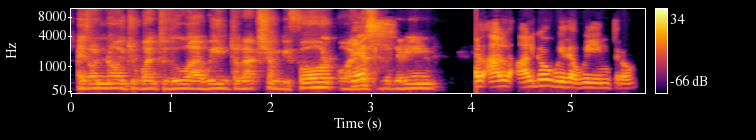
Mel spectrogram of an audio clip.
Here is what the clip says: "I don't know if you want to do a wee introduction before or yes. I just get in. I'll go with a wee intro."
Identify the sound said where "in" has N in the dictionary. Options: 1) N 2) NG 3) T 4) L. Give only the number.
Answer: 4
